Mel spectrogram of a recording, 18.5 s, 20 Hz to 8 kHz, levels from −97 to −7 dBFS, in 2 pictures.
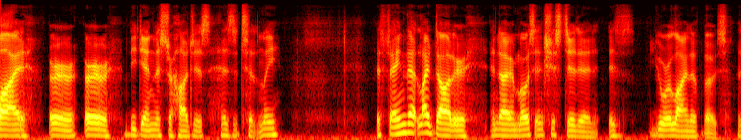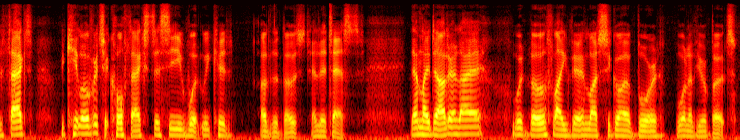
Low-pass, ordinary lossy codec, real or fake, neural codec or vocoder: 7.2 kHz; MP3, 64 kbps; fake; autoencoder, 22.05 kHz, a latent of 192 numbers a frame, VITS, trained on many speakers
